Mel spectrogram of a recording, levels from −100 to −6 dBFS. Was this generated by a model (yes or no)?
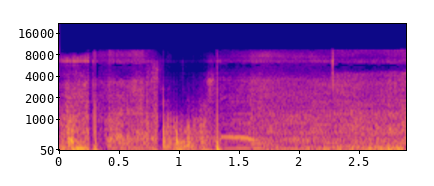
yes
